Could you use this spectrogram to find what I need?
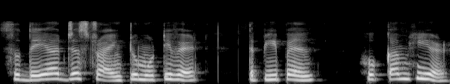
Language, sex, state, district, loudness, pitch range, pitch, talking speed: English, female, Odisha, Malkangiri, -13 LUFS, 200-245 Hz, 225 Hz, 160 wpm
